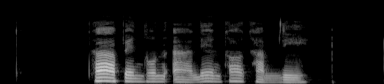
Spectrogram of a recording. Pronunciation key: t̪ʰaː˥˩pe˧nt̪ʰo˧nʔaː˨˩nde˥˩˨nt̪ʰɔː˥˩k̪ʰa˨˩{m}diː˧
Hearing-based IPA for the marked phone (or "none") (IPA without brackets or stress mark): m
